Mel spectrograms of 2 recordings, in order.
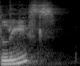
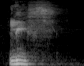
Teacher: will come up towards the roof of your mouth lease but in Spanish only the tip of your tongue comes up and it reaches just behind your front upper teeth · In English, when we say a word like lease, the back and front of your tongue both will come up towards the roof of your mouth.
